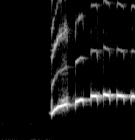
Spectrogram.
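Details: Orange-headed thrush from North Bali, Singaraja, in breeding condition and calling a rival, gives a sharp upslurred whistle. It then levels into a high, clear, pulsing tone broken into about five quick beats.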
